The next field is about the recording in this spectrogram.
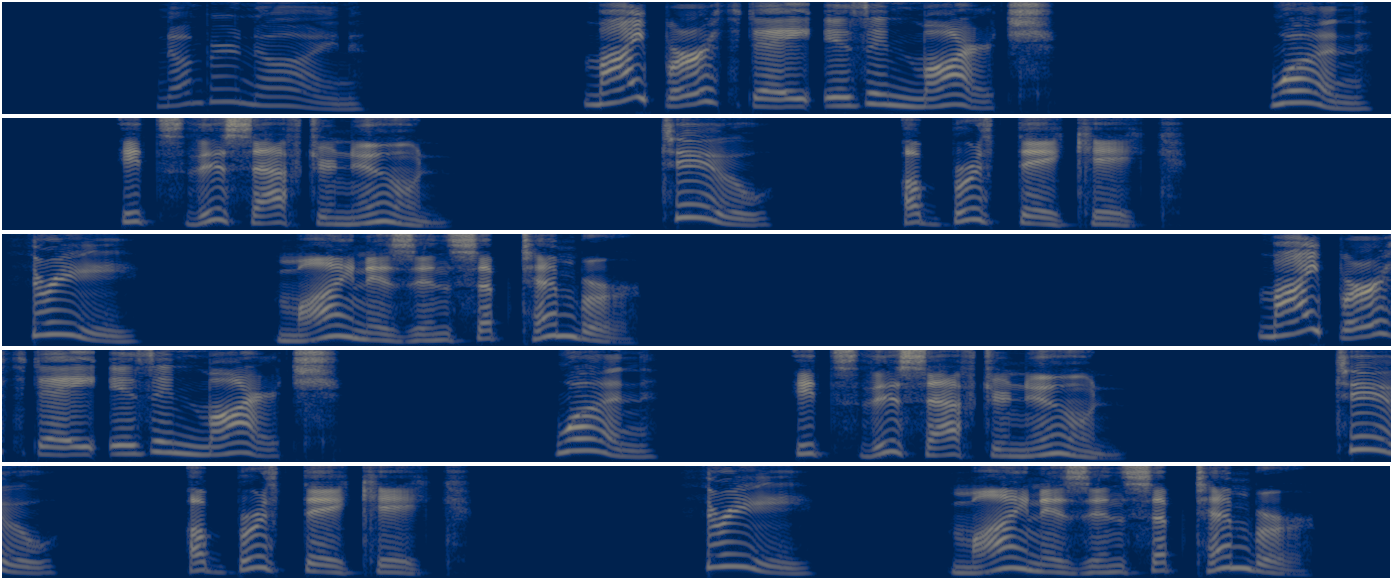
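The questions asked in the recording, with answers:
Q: My birthday is in March.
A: 3: Mine is in September.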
